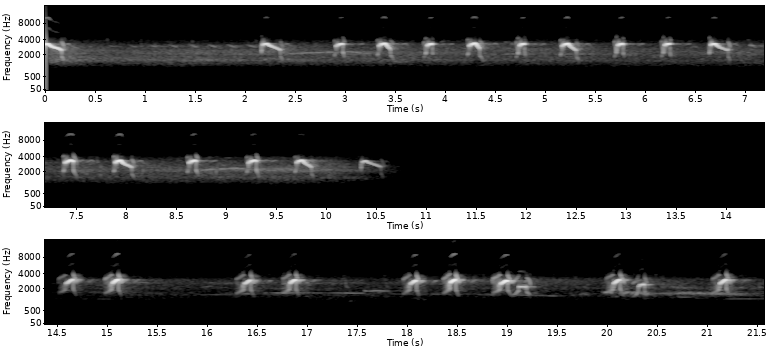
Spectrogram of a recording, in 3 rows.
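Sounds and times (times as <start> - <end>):
little ringed plover calling with downslurred whistles: 0.0 - 10.6, 14.6 - 15.3, 16.2 - 21.5.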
